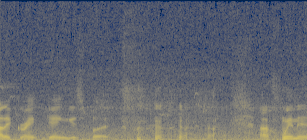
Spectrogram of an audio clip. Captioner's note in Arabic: يضحك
